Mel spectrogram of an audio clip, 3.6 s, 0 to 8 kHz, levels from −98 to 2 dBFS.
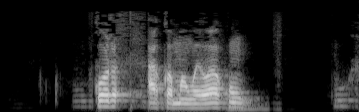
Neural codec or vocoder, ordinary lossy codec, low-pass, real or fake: none; MP3, 24 kbps; 7.2 kHz; real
